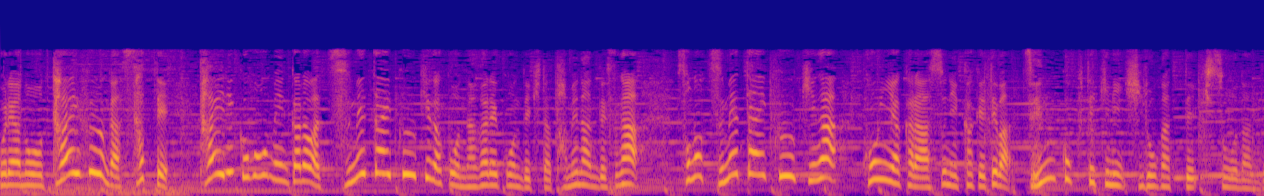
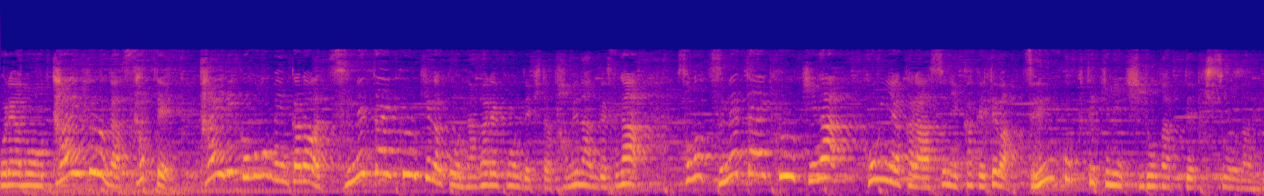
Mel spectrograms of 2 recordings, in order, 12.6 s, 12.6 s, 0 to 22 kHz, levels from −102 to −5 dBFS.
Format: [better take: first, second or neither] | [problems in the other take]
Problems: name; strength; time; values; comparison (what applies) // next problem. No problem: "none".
first | room echo; dies away in 2.2 s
